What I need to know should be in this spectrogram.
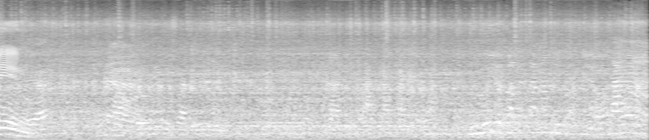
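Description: An electric motor hums as it turns a belt-driven coffee roaster drum.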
